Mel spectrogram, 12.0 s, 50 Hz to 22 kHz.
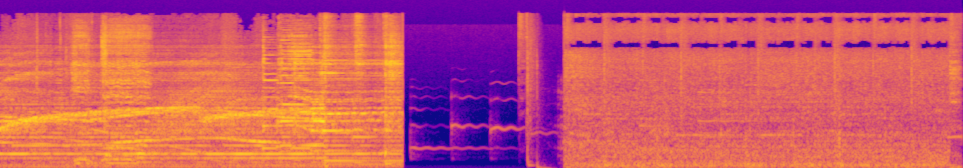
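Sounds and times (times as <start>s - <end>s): treadmill motor and belt rumble: 7.1s - 11.9s.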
